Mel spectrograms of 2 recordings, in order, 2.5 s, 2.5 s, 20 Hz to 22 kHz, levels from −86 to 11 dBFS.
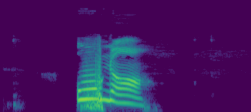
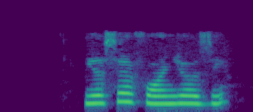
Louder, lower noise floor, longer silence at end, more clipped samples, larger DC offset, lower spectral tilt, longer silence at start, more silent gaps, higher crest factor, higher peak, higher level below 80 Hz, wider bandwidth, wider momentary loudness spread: first, -13 LUFS vs -19 LUFS; second, -72 dBFS vs -85 dBFS; first, 1.1 s vs 0.25 s; neither; neither; first, -5.5 dB/octave vs -4 dB/octave; about the same, 0.75 s vs 0.85 s; neither; about the same, 16 dB vs 16 dB; about the same, -2 dBFS vs -4 dBFS; first, -56 dBFS vs -66 dBFS; second, 6.6 kHz vs 8 kHz; about the same, 8 LU vs 10 LU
